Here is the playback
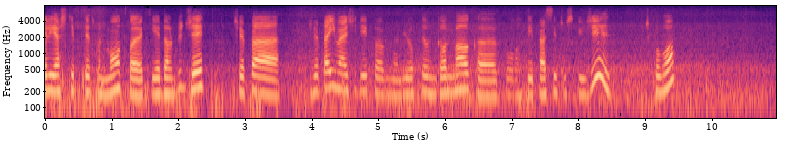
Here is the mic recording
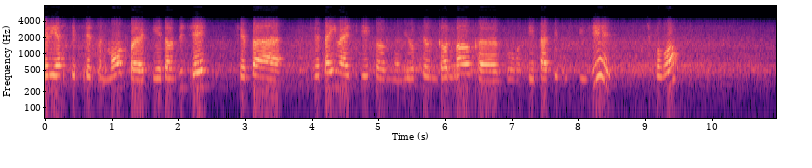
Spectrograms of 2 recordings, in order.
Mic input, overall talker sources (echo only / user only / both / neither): echo only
